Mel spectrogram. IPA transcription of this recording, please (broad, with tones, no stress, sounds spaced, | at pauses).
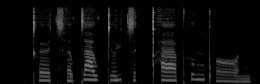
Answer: kʰ œː˨ t͡sʰ ɐ˨˩ w t̪ aː˧ w t̪ ɵ˨˧ ɥ t͡s ɐ˨ k̚ pʰ aː˧ pʰ ʊ˥ ŋ pʰ ɔː˨˩ n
